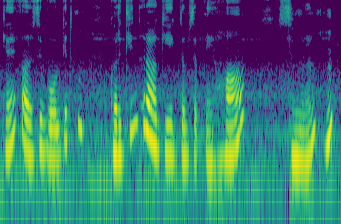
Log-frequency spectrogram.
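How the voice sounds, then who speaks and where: A woman voicing a playful, clingy young woman who teases and keeps prodding with soft questions. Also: mid-range voice, very animated, moderate pace, slight background noise, voice pushed up, close to an everyday voice. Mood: teasing. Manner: teasing, keeps asking "hmm?".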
